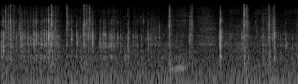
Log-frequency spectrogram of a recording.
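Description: Fingertips type on the keys of an old beige plastic computer keyboard. A quick, irregular run of short, dry, bright clicks and taps follows, each dying away almost instantly, with a few sharper keystrokes standing out over a soft hiss.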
